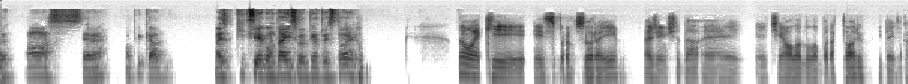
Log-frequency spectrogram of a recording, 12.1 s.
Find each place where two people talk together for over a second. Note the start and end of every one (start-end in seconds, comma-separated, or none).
none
